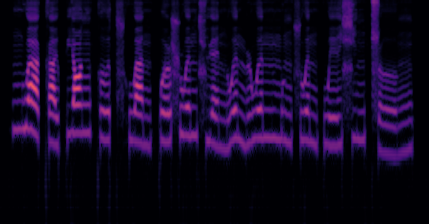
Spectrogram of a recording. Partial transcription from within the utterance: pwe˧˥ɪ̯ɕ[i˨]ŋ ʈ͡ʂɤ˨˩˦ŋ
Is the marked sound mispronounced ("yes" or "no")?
yes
